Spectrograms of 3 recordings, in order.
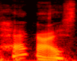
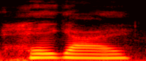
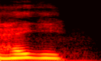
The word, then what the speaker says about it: Haggai: past four or five months and it was haggai's turn uh we're gonna say that haggai because I have no other pronunciation for it um that's actually the proper pronunciation good I've heard like hey guy and I had an old pasture it used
